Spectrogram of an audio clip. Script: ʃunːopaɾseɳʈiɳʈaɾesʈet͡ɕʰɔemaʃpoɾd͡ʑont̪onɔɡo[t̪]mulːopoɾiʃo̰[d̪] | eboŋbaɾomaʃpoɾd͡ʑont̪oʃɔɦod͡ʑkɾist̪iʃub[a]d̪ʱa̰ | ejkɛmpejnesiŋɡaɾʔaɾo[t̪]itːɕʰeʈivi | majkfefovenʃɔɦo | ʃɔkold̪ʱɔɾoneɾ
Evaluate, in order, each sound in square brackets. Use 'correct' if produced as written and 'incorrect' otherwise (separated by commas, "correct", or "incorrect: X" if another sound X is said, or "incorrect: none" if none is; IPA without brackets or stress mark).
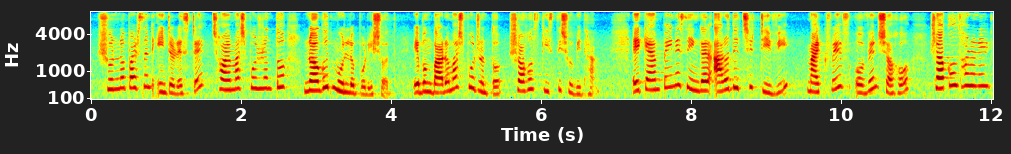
incorrect: d̪, correct, incorrect: i, incorrect: d̪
